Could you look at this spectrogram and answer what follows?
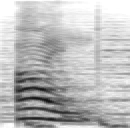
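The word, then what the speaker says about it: aisle: एन E pine A आई एस एल ई ऑल इसमें S silent रहेगा।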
